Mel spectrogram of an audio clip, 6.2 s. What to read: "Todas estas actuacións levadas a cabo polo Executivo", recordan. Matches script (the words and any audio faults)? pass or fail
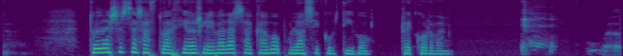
fail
